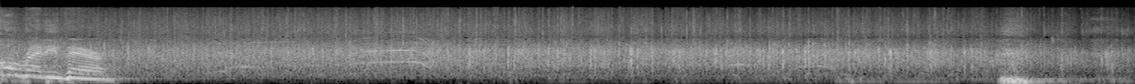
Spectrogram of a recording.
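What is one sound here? A large audience claps and cheers.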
